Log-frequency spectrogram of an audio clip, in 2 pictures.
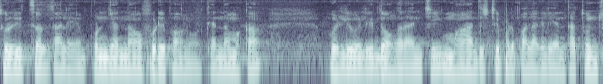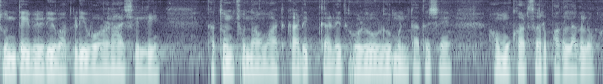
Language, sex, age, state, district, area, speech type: Goan Konkani, male, 30-45, Goa, Salcete, rural, spontaneous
